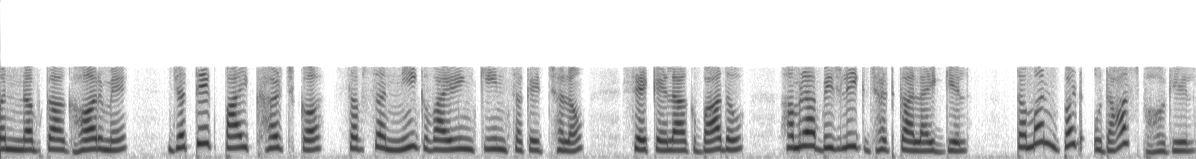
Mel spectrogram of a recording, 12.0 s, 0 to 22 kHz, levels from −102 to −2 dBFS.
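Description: Nothing's wrong with this bit of telephone speech; it just has the narrow, phone-line sound of G.711 coding, with everything above roughly 3.8 kHz gone, which is exactly what a normal call gives you.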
